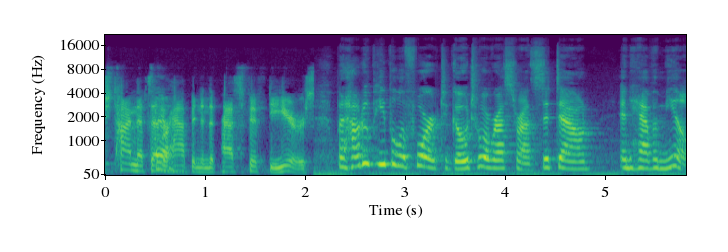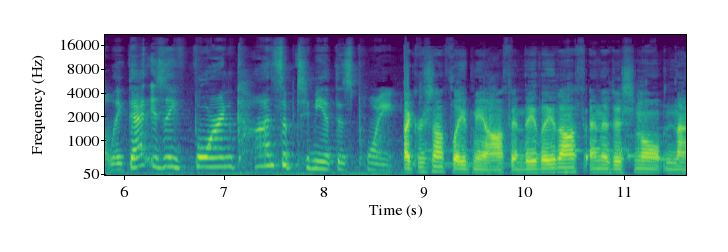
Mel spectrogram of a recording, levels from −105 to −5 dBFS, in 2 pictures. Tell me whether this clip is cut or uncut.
cut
